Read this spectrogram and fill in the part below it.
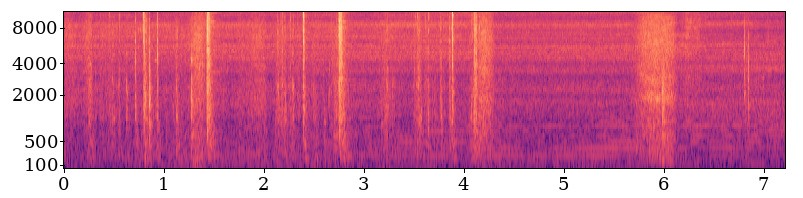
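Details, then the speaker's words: Retro portable TV/radio cassette deck: motor whirs with scattered clicks and clunks but no tape playback; the rubber drive belt has snapped. "I miss cassettes I miss all this hiss I miss the Wow and flutter listen to this and that's what the damn thing not even playing"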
